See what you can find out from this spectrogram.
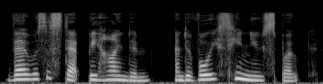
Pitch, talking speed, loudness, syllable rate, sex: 205 Hz, 220 wpm, -20 LUFS, 5.6 syllables/s, female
